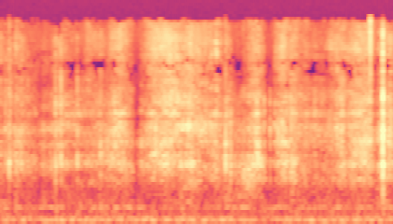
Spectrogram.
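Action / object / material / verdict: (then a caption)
scrape / small printed cardboard box / cardboard / none. Long acrylic nails scratch and tap the front of a small, hollow, printed cardboard box of Squishmallows trading cards. A steady, soft scratchy rasp runs over a low rumble, with one sharper tap near the end.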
